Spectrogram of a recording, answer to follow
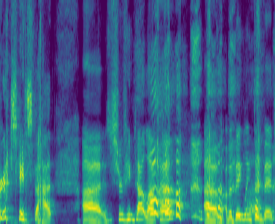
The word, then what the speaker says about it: Shermin: It's spelled like Sherman, pronounced Shereine. It's S H E R M I N L A K. And I'm standing by that. I'm never going to change that. Uh, Shireen.A.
